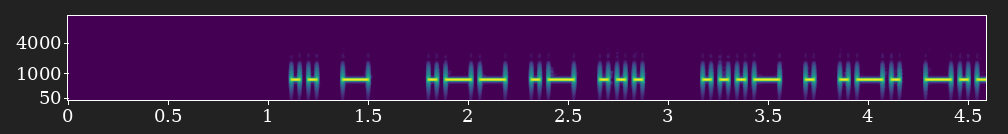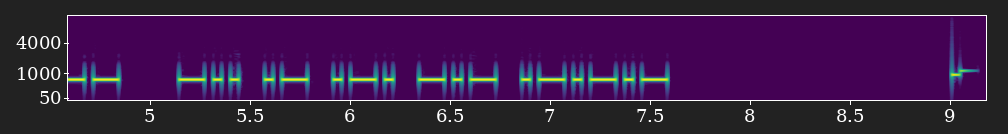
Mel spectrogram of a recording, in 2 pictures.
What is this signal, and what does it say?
Morse code, heard as a keyed tone, about 28 wpm, 700 Hz. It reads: IT WAS VERY DARK.
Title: Sentences from Top 500 Words 28wpm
